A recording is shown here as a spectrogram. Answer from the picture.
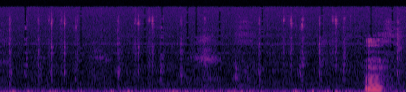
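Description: Faint, irregular clicking of a computer mouse and keyboard being worked at a desk, with one short spoken word near the end.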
